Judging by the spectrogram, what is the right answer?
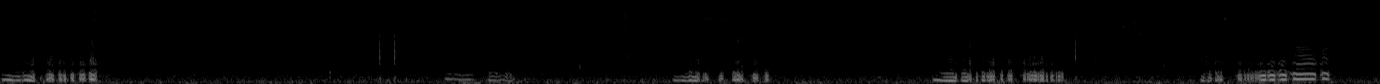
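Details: Cat's noisy, loud breathing with a low, snoring-like rumble on each breath (stertor), recorded by the owner while the cat was sick; the cat later recovered.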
